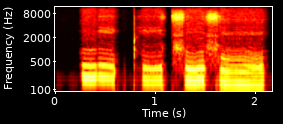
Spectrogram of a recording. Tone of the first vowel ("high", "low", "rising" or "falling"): high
